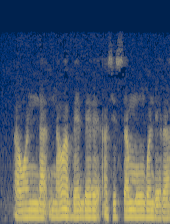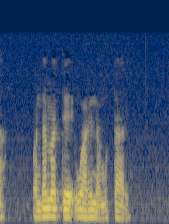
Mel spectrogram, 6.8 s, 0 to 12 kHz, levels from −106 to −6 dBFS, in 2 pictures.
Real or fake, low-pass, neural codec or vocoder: real; 7.2 kHz; none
